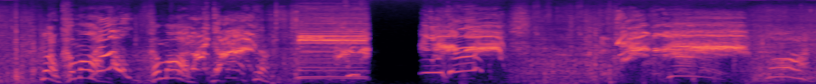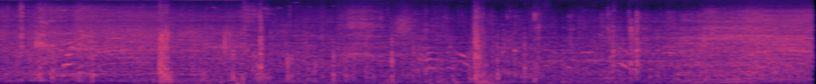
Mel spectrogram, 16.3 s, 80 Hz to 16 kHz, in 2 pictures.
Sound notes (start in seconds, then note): 2.9 horn honking; 4.4 screaming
